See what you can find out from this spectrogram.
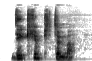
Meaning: decryption
- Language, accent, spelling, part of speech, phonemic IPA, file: French, Canada, décryptement, noun, /de.kʁip.tə.mɑ̃/, LL-Q150 (fra)-décryptement.wav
